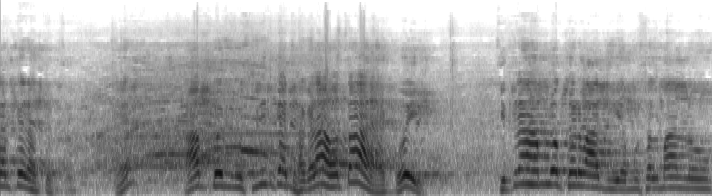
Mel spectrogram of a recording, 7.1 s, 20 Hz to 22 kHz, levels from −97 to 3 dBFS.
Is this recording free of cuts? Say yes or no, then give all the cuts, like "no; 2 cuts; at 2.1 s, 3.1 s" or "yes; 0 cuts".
yes; 0 cuts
